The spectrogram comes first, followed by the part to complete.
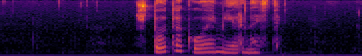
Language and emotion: Russian, neutral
